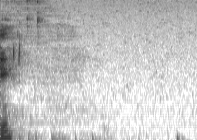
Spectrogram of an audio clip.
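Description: The end of a spoken word, then a few faint, soft computer mouse clicks and near silence.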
